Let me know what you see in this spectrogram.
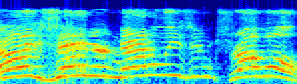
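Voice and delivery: shrill, very high, urgent shout. Calling out to the others in character: yelling. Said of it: "I'm going to be yelling now".

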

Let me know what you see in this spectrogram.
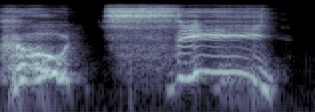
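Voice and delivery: mock very high, breathless, can't-breathe gasping voice. Imitating the front-office woman's announcement during class: imitating breathless announcer. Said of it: "like they can't breathe".

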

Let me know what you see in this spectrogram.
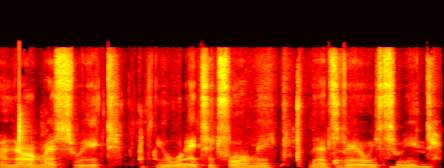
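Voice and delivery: strange put-on cave-creature voice. Greeting someone in the game who waited: Gollum-like voice. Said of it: "why are you like Gollum or something?".

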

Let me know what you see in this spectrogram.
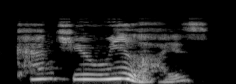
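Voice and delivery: calm and patient. After a deep breath, a boy answers a blind earthworm, patiently. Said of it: "he said patiently".

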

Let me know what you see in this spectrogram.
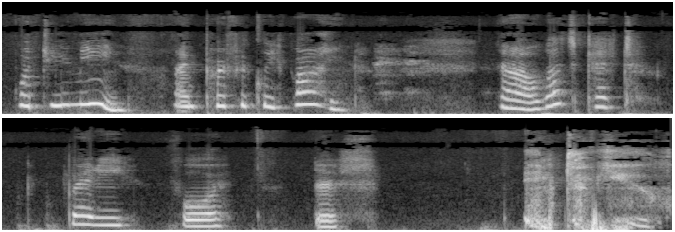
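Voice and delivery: put-on odd-sounding throat voice. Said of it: "do you have a short throat or something?".

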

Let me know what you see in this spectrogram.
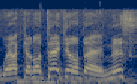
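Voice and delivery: put-on New York-accented voice. A taxi driver greets a passenger who hailed a cab, New York City accent. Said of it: "That recognizable New York City accent".

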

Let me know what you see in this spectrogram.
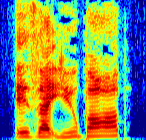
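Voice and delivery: hesitant, unsure. A man hurrying across the street asks the waiting man: doubtful question. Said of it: "he asked doubtfully".

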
